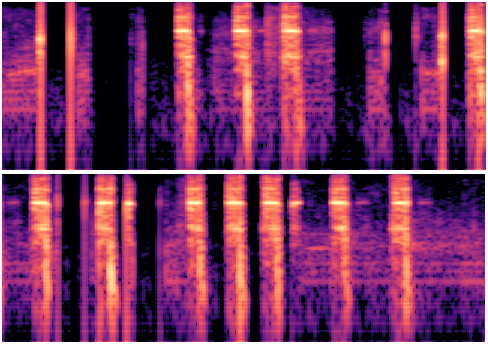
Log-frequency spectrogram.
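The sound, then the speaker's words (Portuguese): Telephone keypad tones entering a card number: many short, bright beeps in quick groups with brief pauses between them, loud against an otherwise quiet line. “Digite o número do seu cartão ou, se preferir e for o titular, digite o seu CPF.”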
